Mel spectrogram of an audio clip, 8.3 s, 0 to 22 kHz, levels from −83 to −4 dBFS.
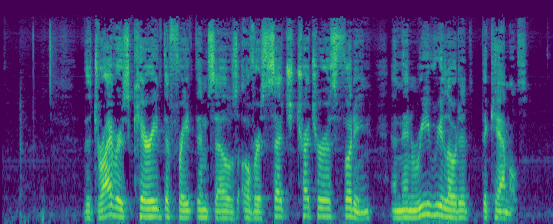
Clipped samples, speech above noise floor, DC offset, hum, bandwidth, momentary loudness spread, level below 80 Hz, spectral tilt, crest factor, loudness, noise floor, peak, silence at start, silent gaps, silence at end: under 0.1%; 27 dB; under 0.1%; none; 16.5 kHz; 16 LU; -50 dBFS; -3 dB/octave; 18 dB; -17 LUFS; -45 dBFS; 0 dBFS; 0.6 s; none; 0.4 s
